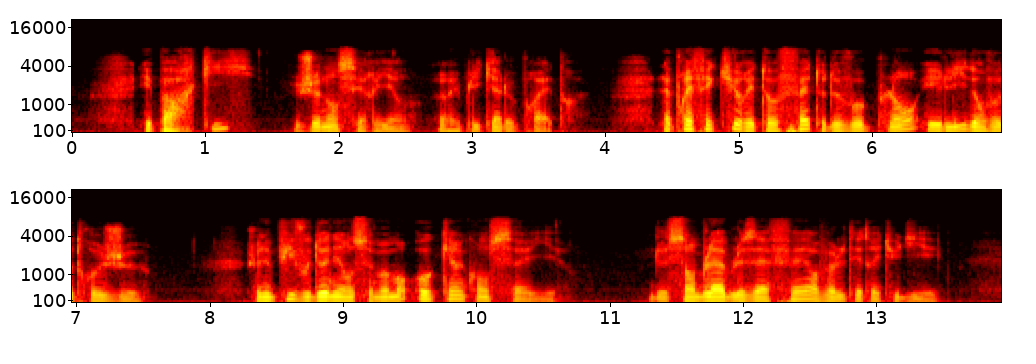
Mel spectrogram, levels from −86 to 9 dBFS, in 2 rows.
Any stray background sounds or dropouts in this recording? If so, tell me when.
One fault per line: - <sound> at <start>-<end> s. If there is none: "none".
none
